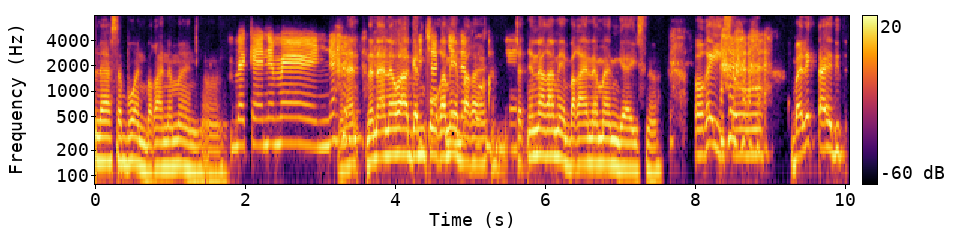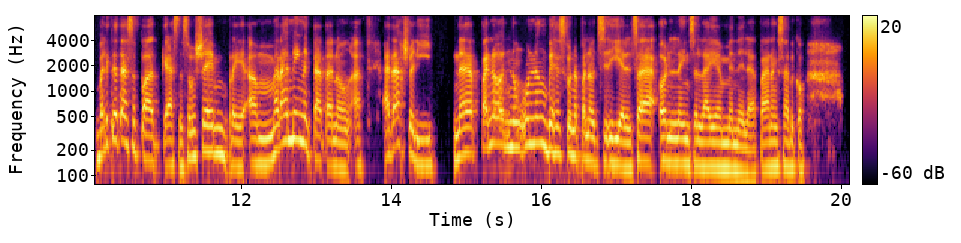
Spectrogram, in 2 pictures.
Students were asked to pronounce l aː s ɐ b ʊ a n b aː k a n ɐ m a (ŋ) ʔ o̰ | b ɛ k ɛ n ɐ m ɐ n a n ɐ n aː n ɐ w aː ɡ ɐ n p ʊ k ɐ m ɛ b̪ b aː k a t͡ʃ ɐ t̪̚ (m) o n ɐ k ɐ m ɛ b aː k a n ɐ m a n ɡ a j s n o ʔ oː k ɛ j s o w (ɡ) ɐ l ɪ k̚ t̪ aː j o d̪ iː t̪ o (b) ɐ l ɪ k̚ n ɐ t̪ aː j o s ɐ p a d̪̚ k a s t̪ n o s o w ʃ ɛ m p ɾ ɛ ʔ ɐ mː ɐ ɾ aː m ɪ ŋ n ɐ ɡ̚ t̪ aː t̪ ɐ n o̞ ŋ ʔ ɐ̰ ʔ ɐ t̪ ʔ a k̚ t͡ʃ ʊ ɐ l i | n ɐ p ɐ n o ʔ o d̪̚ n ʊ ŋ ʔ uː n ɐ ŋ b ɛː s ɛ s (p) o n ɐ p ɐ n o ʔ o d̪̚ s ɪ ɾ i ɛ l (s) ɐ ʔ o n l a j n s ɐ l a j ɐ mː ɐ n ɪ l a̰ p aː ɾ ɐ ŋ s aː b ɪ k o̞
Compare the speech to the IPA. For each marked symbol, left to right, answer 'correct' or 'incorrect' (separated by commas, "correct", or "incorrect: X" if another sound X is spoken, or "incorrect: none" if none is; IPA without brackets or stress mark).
incorrect: n, incorrect: ɲ, incorrect: b, correct, incorrect: k, correct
